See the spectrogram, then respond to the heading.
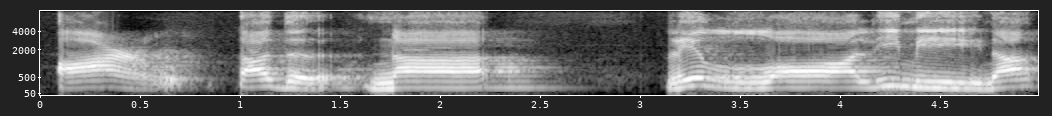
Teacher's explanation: دال ساکن ہے، تو جب یہ ساکن ہو اس میں قلقلہ ہوتا ہے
